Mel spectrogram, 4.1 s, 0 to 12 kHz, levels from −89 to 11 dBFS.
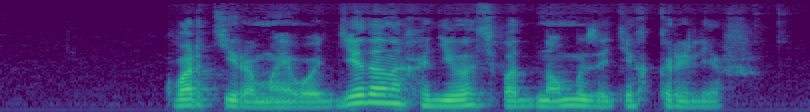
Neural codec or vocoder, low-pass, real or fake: none; 10.8 kHz; real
